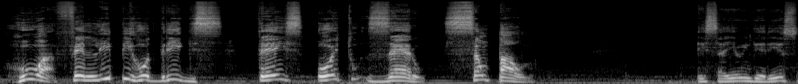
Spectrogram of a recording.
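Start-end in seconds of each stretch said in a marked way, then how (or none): 0.0-5.3 loud, slow, word by word; talking to voice assistant. Real, not acted. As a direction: dictate it clearly to the car.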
